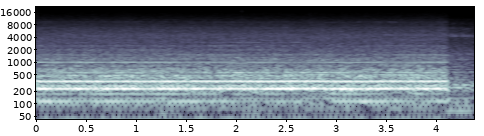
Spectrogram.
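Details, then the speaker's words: Allis Chalmers 210 tractor, freshly overhauled diesel during break-in with fresh fuel and new coolant: steady dense drone under load at full throttle, pyrometer about 1,000, oil pressure 37 psi, coolant just under 170°F; healthy. "We'll go on up full throttle. About 1,000 on the pyro. Yes. About 37 psi oil pressure and just under 170 on the coolant temp. This is full throttle."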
